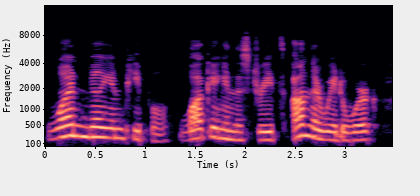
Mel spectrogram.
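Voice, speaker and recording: A woman reading a children's book aloud like a teacher, expressive and dramatic, pausing to explain things to young listeners. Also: medium pitch, muffled recording. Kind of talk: animated storytime read-aloud with explanatory asides.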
